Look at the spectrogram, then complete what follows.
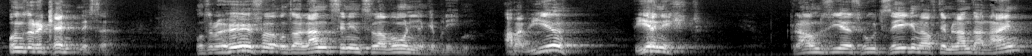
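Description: An actor playing a resolute, earnest peasant father in a German radio drama, speaking deliberately and emphatically. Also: medium pitch, breathy edge, exaggerated voice. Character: resolute, unbowed older German peasant father, refugee spokesman. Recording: noisy radio play with background ambience.

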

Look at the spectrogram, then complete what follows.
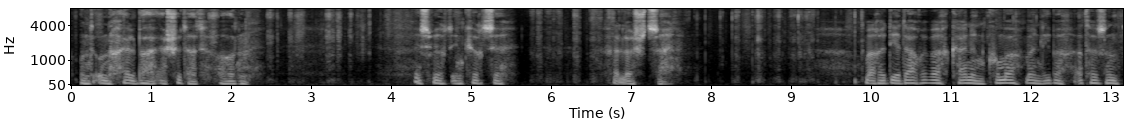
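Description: An actor playing a shattered, dying gentleman writing a last letter in a radio drama, solemn and halting. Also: lowish voice, a little hiss or hum.

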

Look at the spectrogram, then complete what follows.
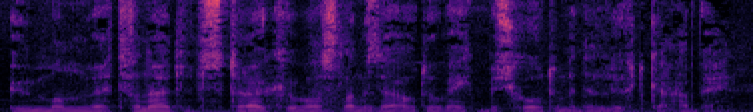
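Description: Man acting chief detective, Flemish accent, low voice, blunt and commanding, radio serial. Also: steady tone, quick pace, darkish tone, slight background noise, close to an everyday voice. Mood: probing, businesslike.

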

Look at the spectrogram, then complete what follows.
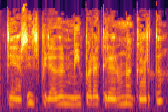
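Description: Radio drama heroine: actress as a sensual, wondering woman in love, medium pitch, clear background noise. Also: fairly even intonation, fast talker, fairly bright tone, lightly acted. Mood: curious, uneasy. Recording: noisy outdoor soundscape, recorded remotely.

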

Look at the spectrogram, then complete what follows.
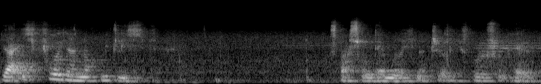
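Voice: mid-range voice, fairly even intonation, normal speed, vocal fry. Interrogation witness, explanatory and self-correcting, on echoey, noisy archival tape. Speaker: person being questioned by police. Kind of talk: interrogation testimony, recounting events.

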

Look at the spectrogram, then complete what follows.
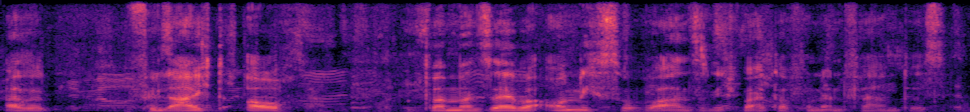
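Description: A man's voice: low voice, fairly even intonation, normal speed, darkish tone, close to an everyday voice. An actor playing a reflective man in a naturalistic conversational radio drama, speaking tentatively.

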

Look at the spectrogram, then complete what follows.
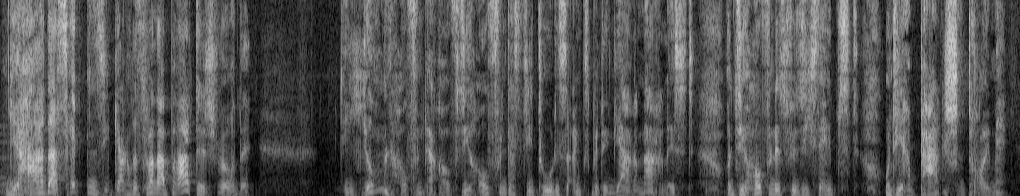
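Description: Gravelly, irritable very old woman. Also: a bass voice, big pitch swings, moderate pace, a bit bright, no room sound, soft background music, exaggerated voice. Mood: dread, defiant. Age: older. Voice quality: gravelly, husky. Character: very old woman, irritable, death-haunted, fussy. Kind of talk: literary radio drama monologue.

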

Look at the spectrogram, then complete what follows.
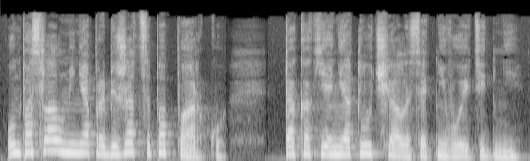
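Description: An actress playing a writer's widow, fondly reading her memoir for radio in a measured, reflective storytelling manner. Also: fairly low pitch, lively intonation, warm tone. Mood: tender, wistful. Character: writer's widowed actress wife fondly recalling their life.

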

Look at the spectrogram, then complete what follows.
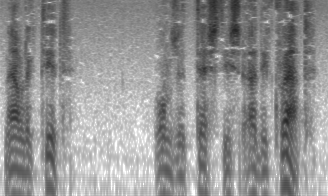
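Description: An actor playing an earnest, analytical space test crewman with a husky voice, reasoning methodically in a 1960s radio drama. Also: low-pitched, takes it slowly, no room sound, exaggerated voice. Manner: methodical, didactic.

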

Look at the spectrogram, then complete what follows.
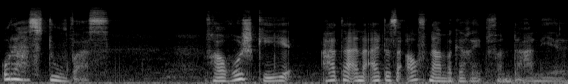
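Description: A woman playing a cool, observant private detective who narrates her case tersely and matter-of-factly in a radio play, with a husky voice. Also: deep voice, wildly swooping pitch, a little slow, a little hiss or hum, exaggerated voice. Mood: probing, matter-of-fact. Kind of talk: radio play first-person narration and dialogue.

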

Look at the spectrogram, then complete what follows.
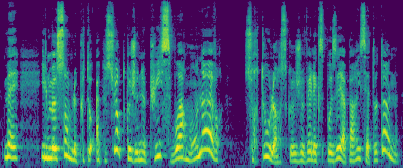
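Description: An affable gentleman painter in a storybook read by a woman, speaking as a devoted friend. The manner is courteous and questioning, the voice a little husky and earnest. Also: mid-range voice, animated, normal speed. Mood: taken aback.

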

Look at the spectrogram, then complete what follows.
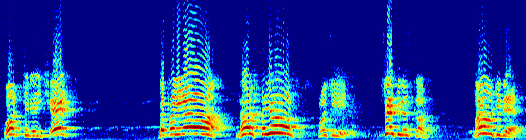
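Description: An actor playing a stubborn, blustering provincial merchant proud of his honour, with folksy speech and drawn-out indignant retorts, in 1950s Russian radio comedy. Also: extremely high pitch, a bit bright, exaggerated voice. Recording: roomy vintage 1950 radio play recording.

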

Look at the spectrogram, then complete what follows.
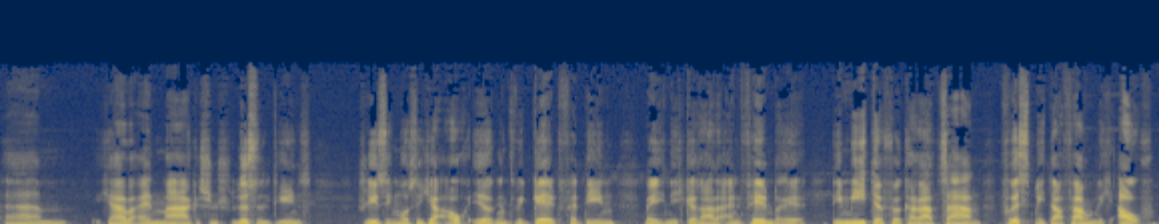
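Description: A man's voice: on the high side, unhurried, bright, forceful tone. An actor playing an old wizard who sells portal services, with pompous speeches and salesman patter in a comedic radio play. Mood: salesy. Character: old male wizard turned hustling locksmith, pompous.

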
